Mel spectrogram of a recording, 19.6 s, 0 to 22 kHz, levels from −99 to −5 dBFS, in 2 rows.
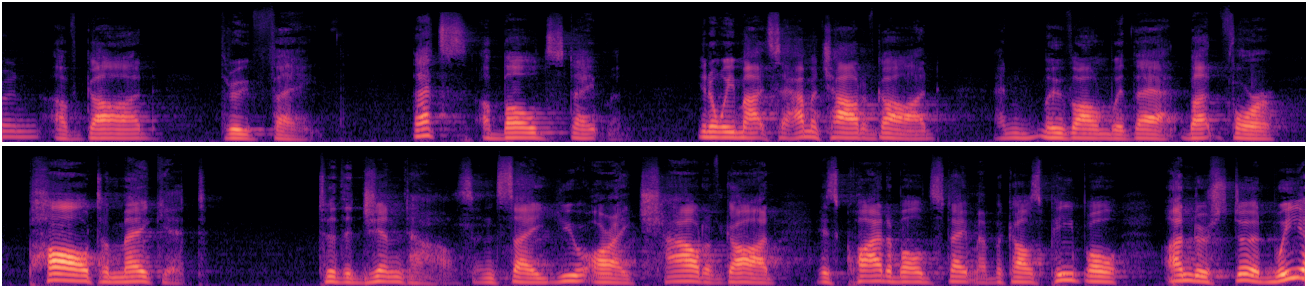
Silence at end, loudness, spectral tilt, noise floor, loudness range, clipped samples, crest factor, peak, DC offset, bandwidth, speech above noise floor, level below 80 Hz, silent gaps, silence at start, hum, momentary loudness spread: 0 s; -33 LUFS; -6.5 dB/octave; -77 dBFS; 8 LU; under 0.1%; 22 dB; -10 dBFS; under 0.1%; 15 kHz; 45 dB; -72 dBFS; none; 0 s; none; 16 LU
